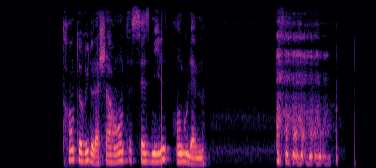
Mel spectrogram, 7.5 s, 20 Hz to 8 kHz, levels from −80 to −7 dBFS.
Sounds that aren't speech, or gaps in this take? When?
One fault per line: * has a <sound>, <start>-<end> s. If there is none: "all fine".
* has a laugh, 5.5-6.8 s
